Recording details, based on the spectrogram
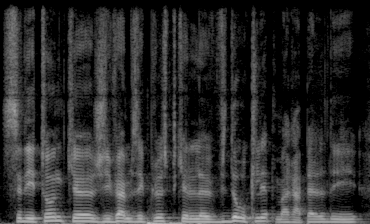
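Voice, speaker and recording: A Québécois man in his thirties chatting casually and telling stories in an animated way, repeating words for emphasis. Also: on the high side, brisk. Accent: Québécois French. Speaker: guest, stand-up comedian. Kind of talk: casual chat with storytelling.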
